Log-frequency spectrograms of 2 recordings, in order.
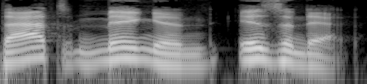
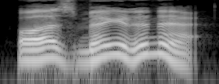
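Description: First: It is said slowly, each sound drawn out. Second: It is said fast, squeezing the word together.

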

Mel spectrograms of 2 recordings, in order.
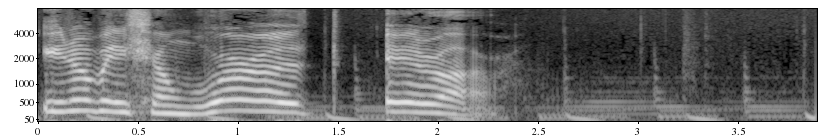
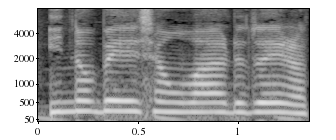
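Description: First: It is said with an American English accent. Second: It is said in plain Japanese katakana style.

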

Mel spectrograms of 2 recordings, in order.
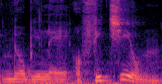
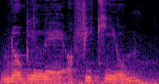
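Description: First: It is said with Church Latin pronunciation. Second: It is said with Classical Latin pronunciation. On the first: "but Church Latin would be" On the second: "Classical Latin would have been"

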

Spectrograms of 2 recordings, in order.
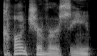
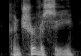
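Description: First: The word is said with an American pronunciation. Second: The word is said with a British pronunciation.

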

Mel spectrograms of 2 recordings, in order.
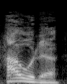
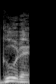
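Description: First: It is said with a Dutch pronunciation. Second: It is said with an English pronunciation. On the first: The speaker calls it right. "If you're a Netherlander, Dutchland, like Marika, it's Gouda" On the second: The speaker calls it wrong. "It's not Gouda"

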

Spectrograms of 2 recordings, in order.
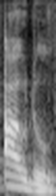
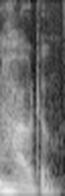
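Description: First: The word starts without an h sound. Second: The word starts with an h sound. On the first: "in West-Brabant zeggen ze oudoe" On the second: "in plaats van houdoe"

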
